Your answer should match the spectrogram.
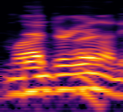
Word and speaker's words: Mondrian: Mondrian.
